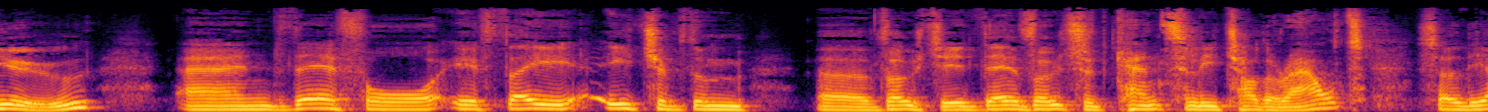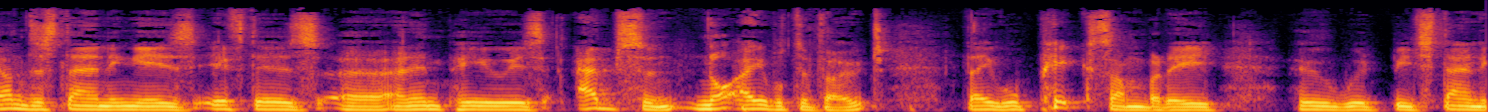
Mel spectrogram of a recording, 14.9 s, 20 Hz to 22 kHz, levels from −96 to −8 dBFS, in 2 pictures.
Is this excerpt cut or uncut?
uncut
